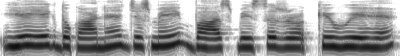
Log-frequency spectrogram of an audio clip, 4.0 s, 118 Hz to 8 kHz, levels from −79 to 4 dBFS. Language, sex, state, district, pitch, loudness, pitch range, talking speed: Hindi, female, Haryana, Jhajjar, 245 Hz, -11 LUFS, 230-255 Hz, 150 wpm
